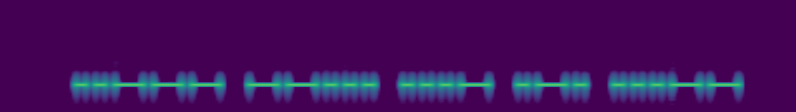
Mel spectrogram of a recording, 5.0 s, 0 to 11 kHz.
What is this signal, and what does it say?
Morse code, heard as a keyed tone, about 20 wpm, 700 Hz. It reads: 27VR3
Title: Code Groups - 5 Letter:Numbers - 20wpm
